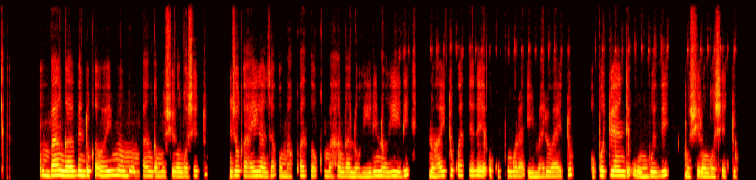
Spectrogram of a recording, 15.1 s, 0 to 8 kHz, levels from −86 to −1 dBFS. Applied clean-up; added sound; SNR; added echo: none; none; none; none.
